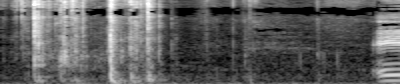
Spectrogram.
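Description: A quick run of four or five sharp clicks with light jingling in the first second, over a low steady hum.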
